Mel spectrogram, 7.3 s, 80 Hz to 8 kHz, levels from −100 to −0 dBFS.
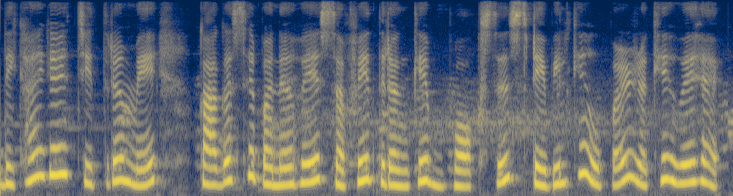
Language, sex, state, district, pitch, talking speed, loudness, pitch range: Hindi, female, Assam, Kamrup Metropolitan, 285 Hz, 145 wpm, -14 LUFS, 255-315 Hz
